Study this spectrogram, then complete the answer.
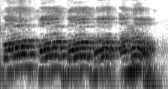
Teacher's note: इसका उच्चारण हम करते हैं कंठ से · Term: कंठ वर्ण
